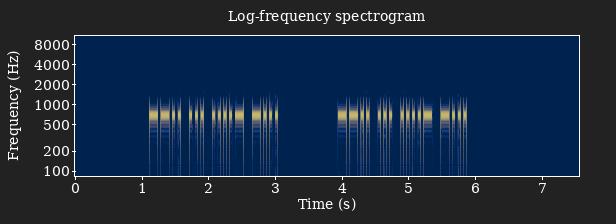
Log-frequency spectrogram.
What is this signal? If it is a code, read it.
Morse code, heard as a keyed tone, about 28 wpm, 700 Hz. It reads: ZS4B ZS4B
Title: DXCC-100 Call Signs - 4 Characters - Repeated 2x - 28wpm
